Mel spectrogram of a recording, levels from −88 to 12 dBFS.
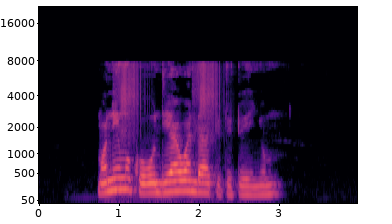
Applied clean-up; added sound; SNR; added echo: none; Squeak; 13 dB; none.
